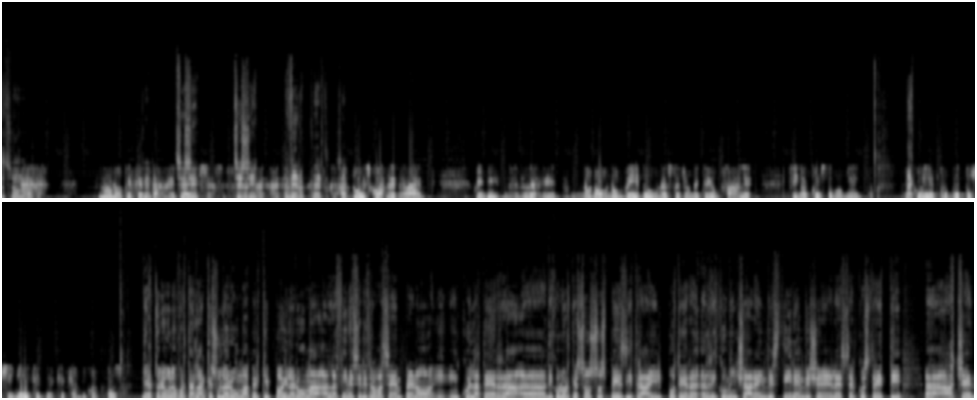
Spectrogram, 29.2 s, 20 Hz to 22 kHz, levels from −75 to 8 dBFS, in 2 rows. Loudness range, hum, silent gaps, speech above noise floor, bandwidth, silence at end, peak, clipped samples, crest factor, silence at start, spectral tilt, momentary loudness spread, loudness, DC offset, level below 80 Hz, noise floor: 2 LU; none; none; 31 dB; 16 kHz; 0 s; -6 dBFS; under 0.1%; 16 dB; 0 s; -5.5 dB/octave; 10 LU; -21 LUFS; under 0.1%; -48 dBFS; -53 dBFS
